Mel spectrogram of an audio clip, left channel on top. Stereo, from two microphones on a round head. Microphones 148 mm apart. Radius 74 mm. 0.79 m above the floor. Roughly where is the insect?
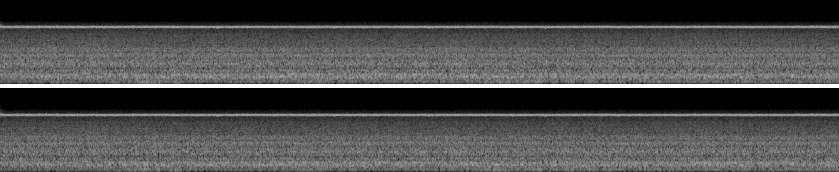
Centre.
